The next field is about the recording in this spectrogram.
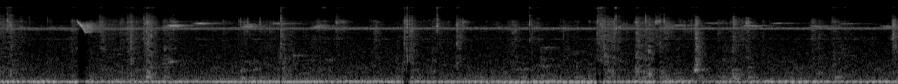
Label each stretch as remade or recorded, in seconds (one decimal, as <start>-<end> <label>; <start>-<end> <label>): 0.0-1.1 remade; 1.1-3.1 recorded; 3.1-5.9 remade; 5.9-6.6 recorded; 6.6-9.0 remade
